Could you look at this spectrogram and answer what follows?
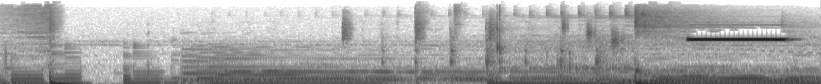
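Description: Smoke-type fire alarm in an RV sounding a steady high electronic beep near the end, loud and close, over a busy mixed background of music-like tones.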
